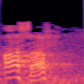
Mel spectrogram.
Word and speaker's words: Asaph: His name is Asaph. That's how it's pronounced, Asaph.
